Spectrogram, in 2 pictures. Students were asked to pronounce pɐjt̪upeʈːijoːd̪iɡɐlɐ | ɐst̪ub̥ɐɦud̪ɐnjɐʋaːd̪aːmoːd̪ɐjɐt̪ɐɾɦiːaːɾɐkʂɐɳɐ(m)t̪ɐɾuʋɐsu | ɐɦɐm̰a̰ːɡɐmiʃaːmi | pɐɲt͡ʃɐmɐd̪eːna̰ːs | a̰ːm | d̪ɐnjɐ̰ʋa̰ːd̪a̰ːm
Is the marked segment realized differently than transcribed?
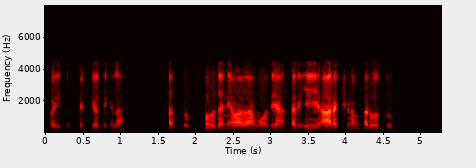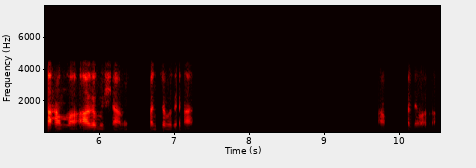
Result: no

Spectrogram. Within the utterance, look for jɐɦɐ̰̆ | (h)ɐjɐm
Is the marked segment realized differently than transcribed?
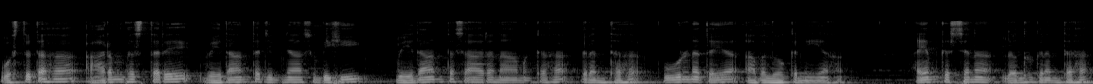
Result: no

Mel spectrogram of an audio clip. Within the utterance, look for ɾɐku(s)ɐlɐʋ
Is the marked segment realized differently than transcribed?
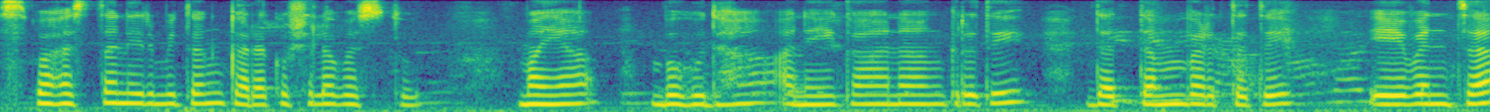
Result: yes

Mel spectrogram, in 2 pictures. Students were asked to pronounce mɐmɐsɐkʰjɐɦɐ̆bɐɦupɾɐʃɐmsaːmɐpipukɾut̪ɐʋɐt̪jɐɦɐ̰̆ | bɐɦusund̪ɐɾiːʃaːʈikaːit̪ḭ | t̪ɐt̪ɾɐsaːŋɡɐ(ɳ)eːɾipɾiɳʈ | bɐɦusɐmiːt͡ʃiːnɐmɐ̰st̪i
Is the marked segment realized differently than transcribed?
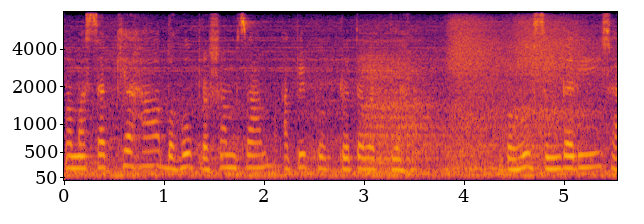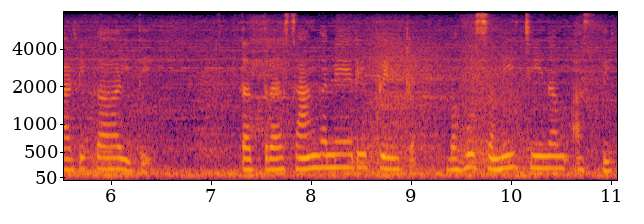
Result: yes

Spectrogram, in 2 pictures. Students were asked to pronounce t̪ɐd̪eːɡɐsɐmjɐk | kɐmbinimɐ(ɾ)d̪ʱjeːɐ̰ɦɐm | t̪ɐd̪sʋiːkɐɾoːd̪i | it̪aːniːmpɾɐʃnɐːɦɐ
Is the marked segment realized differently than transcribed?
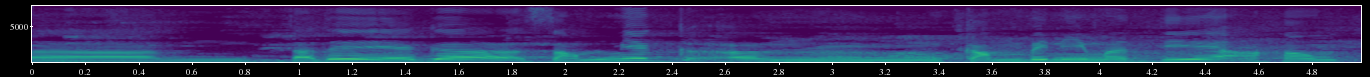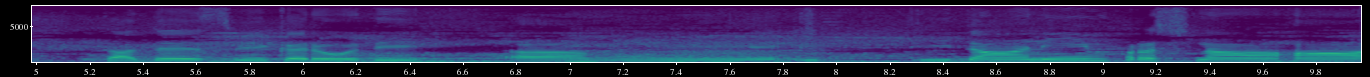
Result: yes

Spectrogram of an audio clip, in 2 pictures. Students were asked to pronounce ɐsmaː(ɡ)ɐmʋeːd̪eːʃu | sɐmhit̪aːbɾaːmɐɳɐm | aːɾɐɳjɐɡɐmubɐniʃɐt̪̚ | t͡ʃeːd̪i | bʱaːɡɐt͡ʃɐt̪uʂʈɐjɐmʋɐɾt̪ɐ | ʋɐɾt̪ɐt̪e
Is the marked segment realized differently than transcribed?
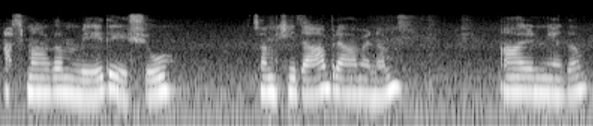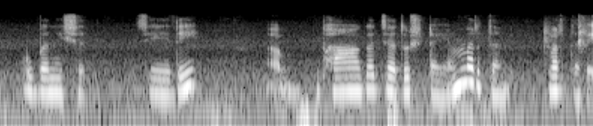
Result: no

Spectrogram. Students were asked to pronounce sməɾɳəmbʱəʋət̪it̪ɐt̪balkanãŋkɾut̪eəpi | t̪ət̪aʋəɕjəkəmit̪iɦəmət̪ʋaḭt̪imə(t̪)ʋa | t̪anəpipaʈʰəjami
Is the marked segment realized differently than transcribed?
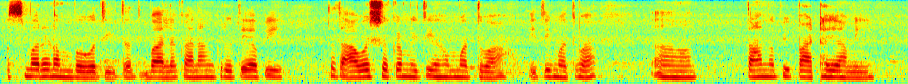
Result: no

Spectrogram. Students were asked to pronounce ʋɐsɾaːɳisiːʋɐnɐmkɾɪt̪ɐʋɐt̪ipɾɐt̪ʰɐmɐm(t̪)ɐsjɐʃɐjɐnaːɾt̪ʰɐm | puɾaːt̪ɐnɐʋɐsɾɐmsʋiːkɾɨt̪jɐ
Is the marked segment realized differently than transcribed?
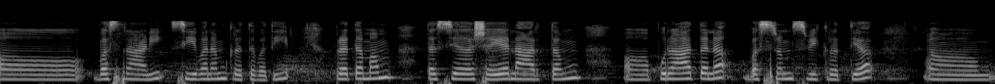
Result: no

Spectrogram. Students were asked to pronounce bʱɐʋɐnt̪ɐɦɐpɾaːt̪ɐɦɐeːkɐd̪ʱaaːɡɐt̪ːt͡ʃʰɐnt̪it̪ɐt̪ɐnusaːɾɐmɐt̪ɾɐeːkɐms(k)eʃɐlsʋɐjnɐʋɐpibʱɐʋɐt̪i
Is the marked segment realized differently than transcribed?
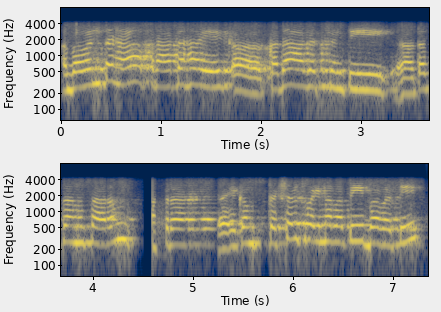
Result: yes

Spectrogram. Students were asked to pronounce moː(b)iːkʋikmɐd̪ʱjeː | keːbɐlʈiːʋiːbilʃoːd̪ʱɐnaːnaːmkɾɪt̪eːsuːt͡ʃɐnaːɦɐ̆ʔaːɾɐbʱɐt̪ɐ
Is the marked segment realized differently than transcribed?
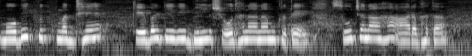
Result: no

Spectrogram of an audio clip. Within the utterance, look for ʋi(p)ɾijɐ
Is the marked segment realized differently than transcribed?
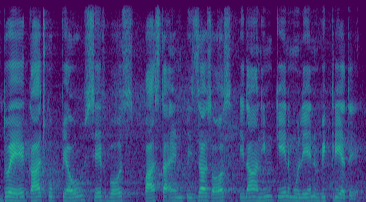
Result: yes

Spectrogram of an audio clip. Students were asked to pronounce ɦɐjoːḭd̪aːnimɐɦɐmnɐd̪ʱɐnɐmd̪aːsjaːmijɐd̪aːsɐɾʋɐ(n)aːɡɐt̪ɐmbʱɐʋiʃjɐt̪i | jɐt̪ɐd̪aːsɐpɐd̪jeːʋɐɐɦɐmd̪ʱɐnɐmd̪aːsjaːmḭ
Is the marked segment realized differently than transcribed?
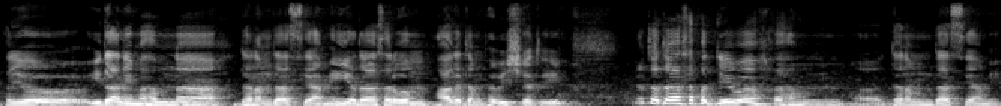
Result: yes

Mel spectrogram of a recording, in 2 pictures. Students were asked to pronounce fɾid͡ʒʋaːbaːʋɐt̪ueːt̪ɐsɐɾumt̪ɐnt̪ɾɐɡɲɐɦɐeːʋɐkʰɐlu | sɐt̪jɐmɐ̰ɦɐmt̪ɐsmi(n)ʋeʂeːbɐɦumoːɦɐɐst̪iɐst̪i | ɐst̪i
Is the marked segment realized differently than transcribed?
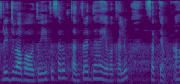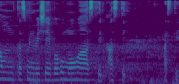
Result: no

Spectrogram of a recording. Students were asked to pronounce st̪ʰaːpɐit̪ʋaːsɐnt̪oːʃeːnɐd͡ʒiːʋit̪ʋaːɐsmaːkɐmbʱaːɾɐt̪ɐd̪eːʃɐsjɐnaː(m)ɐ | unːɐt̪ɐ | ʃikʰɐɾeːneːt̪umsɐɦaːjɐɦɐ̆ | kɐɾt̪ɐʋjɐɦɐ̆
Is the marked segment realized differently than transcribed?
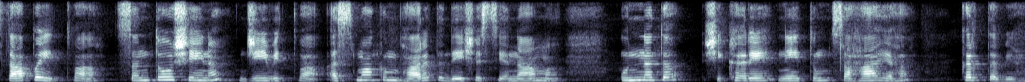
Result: no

